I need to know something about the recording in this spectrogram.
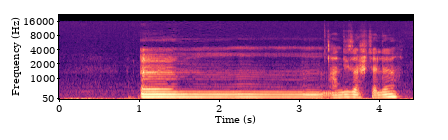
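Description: A young man draws out a long, loud sung note.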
